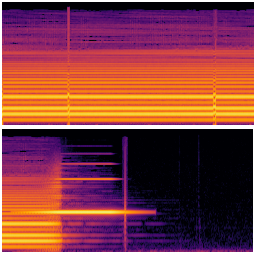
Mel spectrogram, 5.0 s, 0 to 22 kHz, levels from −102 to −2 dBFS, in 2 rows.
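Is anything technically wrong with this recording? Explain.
Yes, the music has two kinds of fault. At 0.66 s, from 2.11 to 2.13 s, and at 3.75 s there are short clicks or brief buzzy stutters. This is a repeated buffer: fresh audio arrived late, so the player replayed its last block, twice, four times and once, losing a few milliseconds each time. The short repeat period fits a buffer of about 5 ms.

From 2.60 to 4.05 s a steady 1.4 kHz tone swells over roughly half a second until it is about as loud as the music, then stops. This is loudspeaker feedback squeal, where a microphone picked up its own loudspeaker and the loop gain at that frequency went above one.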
